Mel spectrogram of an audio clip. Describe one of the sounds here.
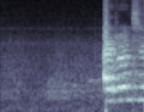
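A young woman squeals excitedly.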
